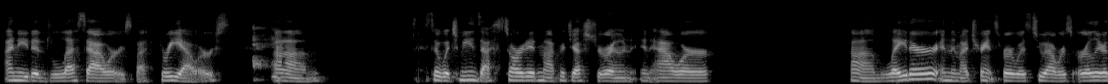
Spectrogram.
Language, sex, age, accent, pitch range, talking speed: English, female, 20-39, American, 160-195 Hz, 145 wpm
